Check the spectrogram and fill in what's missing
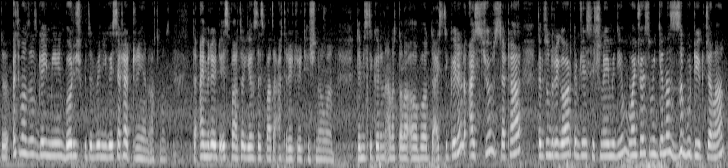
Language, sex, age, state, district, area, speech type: Kashmiri, female, 30-45, Jammu and Kashmir, Srinagar, urban, spontaneous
